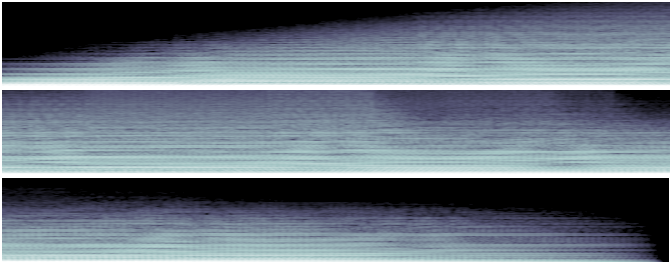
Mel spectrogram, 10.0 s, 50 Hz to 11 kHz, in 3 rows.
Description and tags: Badass Minimoog bass C4
Same as "Badass Minimoog bass C7" but C4 note is played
